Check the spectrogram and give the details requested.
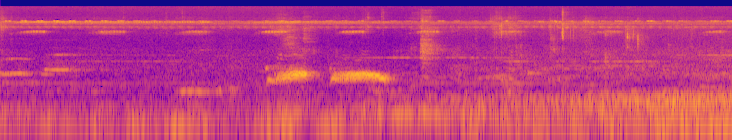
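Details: Spotted dove of the golden-necklace type, kept by a breeder, giving two low hoarse coos in quick succession midway, set against a steady background hiss and low rumble.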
